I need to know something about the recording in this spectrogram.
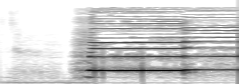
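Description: Yamaha alto saxophone playing a loud held high note, D above the staff (the overtone that can be played with the G fingering), starting about a second in; it breaks briefly and resumes at the same pitch with a slightly changed tone.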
